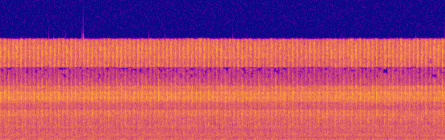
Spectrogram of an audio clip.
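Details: Petrol engine idling with the car stationary, running unevenly with a loose, shaking beat from a misfire in one cylinder; the injector is to be checked during the diagnosis.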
